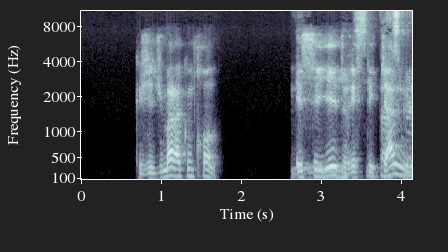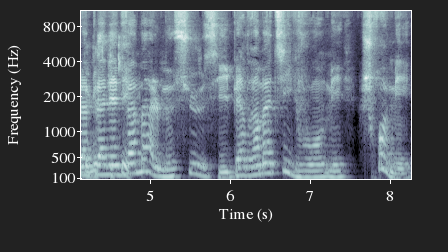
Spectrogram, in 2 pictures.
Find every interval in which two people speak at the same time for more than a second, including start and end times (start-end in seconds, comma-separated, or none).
2.7-4.8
